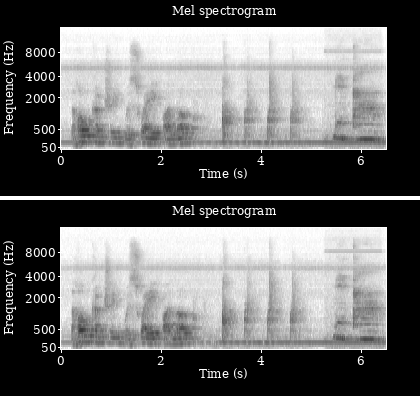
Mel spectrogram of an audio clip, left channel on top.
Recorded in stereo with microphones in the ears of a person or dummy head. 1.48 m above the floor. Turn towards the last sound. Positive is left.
turn(degrees=35)  # may be behind; listen again after turning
